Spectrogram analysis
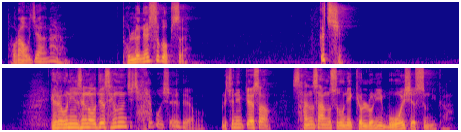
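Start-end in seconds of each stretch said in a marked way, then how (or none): none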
